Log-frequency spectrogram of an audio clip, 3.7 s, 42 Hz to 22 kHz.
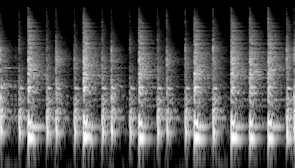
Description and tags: IMPROV PERCS 033 2 BARS 130 BPM
Sources were placed on the studio floor and played with two regular drumsticks. A central AKG C414 in omni config through NPNG preamp was the closest mic but in some cases an Audio Technica contact mic was also used. Two Josephson C617s through Millennia Media preamps captured the room ambience. Sources included water bottles, large vacuum cleaner pipes, a steel speaker stand, food containers and various other objects which were never meant to be used like this. All sources were recorded into Pro Tools through Frontier Design Group converters and large amounts of Beat Detective were employed to make something decent out of my terrible playing. Final processing was carried out in Cool Edit Pro. Recorded by Brady Leduc at Pulsworks Audio Arts.
loop, funky, groovy, improvised, loops, acoustic, drum-loop, percs, container, dance, cleaner, metal, beats, music, industrial, drums, break, hoover, drum, 130-bpm, garbage, food, breakbeat, fast, ambient, beat, bottle, percussion, perc, hard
